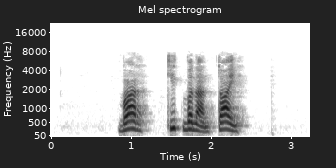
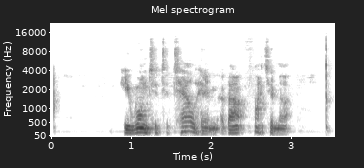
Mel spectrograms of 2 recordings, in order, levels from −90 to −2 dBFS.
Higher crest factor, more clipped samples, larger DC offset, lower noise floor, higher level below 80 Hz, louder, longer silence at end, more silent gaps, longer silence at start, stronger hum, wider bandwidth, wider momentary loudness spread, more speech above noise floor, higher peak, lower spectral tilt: about the same, 18 dB vs 22 dB; neither; neither; second, -78 dBFS vs -83 dBFS; first, -68 dBFS vs -76 dBFS; first, -17 LUFS vs -38 LUFS; first, 0.85 s vs 0.05 s; neither; first, 0.85 s vs 0.05 s; neither; second, 7.6 kHz vs 13.5 kHz; about the same, 11 LU vs 12 LU; first, 61 dB vs 46 dB; first, -2 dBFS vs -16 dBFS; about the same, -5 dB/octave vs -5.5 dB/octave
